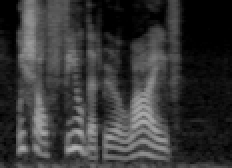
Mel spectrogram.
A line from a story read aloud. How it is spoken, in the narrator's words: exclaimed Wilson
